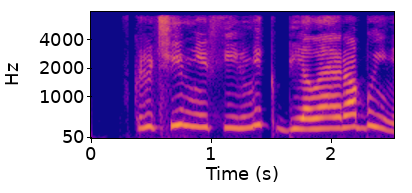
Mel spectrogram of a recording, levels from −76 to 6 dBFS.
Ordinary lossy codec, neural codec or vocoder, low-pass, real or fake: MP3, 48 kbps; codec, 16 kHz, 2 kbps, FreqCodec, larger model; 7.2 kHz; fake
